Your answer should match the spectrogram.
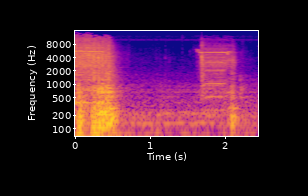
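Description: A DeWalt cordless drill driving screws overhead into the ceiling. Its motor whine carries on from before and stops sharply about half a second in. A second short burst of the motor comes near the end.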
